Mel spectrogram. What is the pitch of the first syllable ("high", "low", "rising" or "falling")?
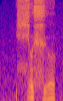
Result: high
